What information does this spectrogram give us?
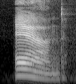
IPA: ænd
